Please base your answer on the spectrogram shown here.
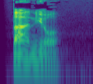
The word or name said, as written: Panio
